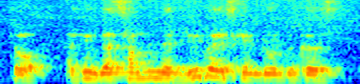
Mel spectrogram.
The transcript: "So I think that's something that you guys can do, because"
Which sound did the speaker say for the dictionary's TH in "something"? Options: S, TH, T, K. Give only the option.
T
